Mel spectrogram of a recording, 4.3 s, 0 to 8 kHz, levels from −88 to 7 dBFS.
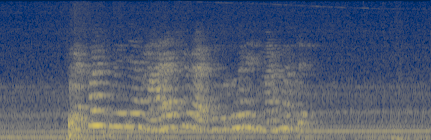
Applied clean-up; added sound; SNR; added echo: none; Bus; 8 dB; reverberation time 0.6 s.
